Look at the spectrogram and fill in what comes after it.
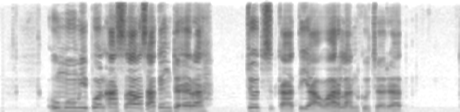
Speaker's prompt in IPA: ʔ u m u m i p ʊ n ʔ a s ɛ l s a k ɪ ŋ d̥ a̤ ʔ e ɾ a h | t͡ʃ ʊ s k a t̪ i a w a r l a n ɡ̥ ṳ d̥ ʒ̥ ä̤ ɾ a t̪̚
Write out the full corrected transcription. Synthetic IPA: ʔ u m u m i p ʊ n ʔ a s a l s a k ɪ ŋ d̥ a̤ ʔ e ɾ a h | t͡ʃ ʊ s k a t̪ i a w a r l a n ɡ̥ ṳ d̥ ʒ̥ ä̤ ɾ a t̪̚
